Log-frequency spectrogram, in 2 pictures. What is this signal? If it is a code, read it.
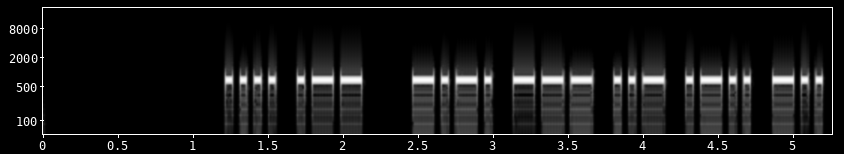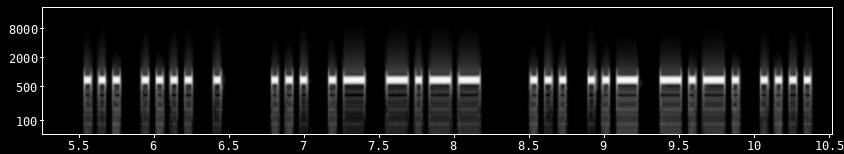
Morse code, heard as a keyed tone, about 25 wpm, 700 Hz. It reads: HW COULD SHE SAY SUCH
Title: Sentences from Top 200 Words and Abbreviations 25wpm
